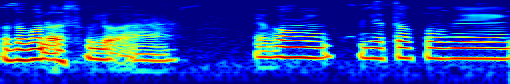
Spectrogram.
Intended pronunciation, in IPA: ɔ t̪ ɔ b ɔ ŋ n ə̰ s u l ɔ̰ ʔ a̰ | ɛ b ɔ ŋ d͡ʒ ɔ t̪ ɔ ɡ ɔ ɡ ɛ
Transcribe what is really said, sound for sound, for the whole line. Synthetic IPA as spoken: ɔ d̪ ɔ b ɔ n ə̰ s u l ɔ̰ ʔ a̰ | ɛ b ɔ ŋ d͡ʒ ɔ t̪ ɔ k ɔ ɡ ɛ

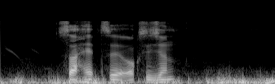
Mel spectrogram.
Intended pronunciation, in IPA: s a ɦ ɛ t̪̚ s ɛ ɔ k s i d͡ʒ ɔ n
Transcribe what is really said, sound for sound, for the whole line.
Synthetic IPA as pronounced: s a ɦ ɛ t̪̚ s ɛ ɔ k s i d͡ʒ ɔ n

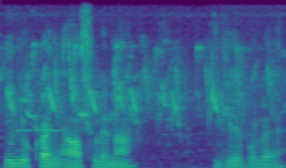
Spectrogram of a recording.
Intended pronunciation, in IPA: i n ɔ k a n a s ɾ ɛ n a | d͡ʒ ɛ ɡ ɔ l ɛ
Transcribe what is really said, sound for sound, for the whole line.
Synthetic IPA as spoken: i ɲ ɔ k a ɲ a s l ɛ n a | d͡ʒ ɛ b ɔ l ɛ

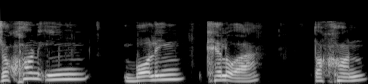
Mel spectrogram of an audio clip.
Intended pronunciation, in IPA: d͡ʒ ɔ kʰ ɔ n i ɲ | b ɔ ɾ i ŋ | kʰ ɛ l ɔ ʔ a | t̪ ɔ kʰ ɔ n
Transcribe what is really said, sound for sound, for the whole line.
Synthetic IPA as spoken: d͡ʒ ɔ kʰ ɔ n i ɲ | b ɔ l i ŋ | kʰ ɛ l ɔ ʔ a | t̪ ɔ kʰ ɔ n

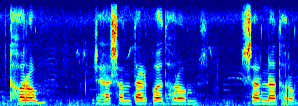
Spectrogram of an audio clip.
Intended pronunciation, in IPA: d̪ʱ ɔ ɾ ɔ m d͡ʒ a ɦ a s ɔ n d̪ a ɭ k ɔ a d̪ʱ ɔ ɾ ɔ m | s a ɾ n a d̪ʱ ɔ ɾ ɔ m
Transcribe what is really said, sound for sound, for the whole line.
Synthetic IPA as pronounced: d̪ʱ ɔ ɾ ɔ m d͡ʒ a ɦ a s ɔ n t̪ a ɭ k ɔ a d̪ʱ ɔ ɾ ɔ m | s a ɾ n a d̪ʱ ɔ ɾ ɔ m

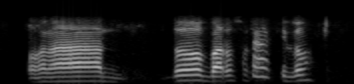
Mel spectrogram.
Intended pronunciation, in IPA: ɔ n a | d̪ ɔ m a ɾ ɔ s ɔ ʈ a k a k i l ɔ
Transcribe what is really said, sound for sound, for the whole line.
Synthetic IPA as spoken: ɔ n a | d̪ ɔ b a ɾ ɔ s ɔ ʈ a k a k i l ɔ

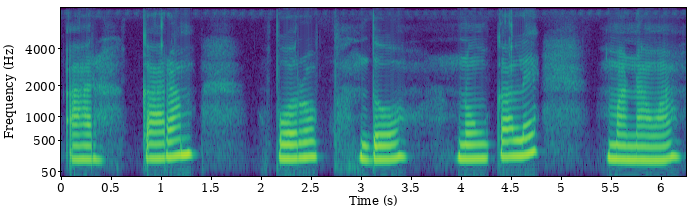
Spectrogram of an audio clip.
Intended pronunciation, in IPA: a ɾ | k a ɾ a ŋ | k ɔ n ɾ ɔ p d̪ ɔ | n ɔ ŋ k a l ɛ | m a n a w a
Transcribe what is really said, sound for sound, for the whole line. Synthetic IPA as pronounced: a ɾ | k a ɾ a m | p ɔ ɾ ɔ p d̪ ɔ | n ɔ ŋ k a l ɛ | m a n a w a

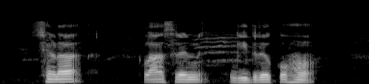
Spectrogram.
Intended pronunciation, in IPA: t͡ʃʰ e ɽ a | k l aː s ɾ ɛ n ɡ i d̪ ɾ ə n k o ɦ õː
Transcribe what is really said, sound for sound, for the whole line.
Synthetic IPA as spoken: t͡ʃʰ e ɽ a | k l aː s ɾ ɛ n ɡ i d̪ ɾ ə k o ɦ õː

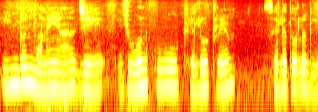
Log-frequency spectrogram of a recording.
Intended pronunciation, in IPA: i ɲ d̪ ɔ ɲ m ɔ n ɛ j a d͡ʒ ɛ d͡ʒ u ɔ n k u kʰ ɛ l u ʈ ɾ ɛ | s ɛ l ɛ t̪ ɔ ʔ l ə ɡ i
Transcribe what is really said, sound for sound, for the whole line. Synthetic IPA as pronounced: i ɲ d̪ ɔ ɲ m ɔ n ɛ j a d͡ʒ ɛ d͡ʒ u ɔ n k u kʰ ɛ l ɔ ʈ ɾ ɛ | s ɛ l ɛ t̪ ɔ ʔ l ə ɡ i

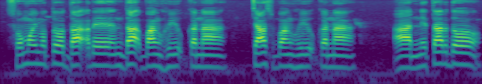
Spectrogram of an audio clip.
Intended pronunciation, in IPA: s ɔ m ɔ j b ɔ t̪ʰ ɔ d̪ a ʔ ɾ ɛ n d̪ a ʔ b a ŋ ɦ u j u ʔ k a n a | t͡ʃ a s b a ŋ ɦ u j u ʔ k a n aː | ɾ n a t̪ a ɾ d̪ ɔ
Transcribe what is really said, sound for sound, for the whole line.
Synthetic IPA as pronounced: s ɔ m ɔ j m ɔ t̪ ɔ d̪ a ʔ ɾ ɛ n d̪ a ʔ b a ŋ ɦ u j u ʔ k a n a | t͡ʃ a s b a ŋ ɦ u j u ʔ k a n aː | ɾ n ɛ t̪ a ɾ d̪ ɔ

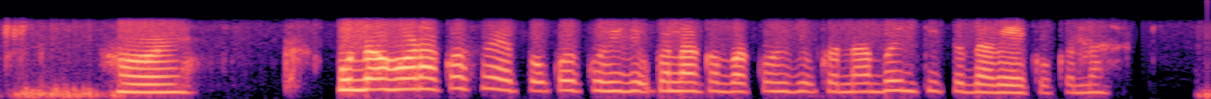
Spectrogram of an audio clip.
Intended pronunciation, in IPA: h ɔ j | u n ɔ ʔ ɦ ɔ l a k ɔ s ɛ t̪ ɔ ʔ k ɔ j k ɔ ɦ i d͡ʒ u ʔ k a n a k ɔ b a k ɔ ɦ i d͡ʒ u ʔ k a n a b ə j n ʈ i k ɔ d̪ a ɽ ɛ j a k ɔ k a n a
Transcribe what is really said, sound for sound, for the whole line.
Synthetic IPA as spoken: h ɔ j | u n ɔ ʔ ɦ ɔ ɽ a k ɔ s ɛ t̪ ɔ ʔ k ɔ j k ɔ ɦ i d͡ʒ u ʔ k a n a k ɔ b a k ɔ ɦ i d͡ʒ u ʔ k a n a b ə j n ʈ i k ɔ d̪ a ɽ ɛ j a k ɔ k a n a

